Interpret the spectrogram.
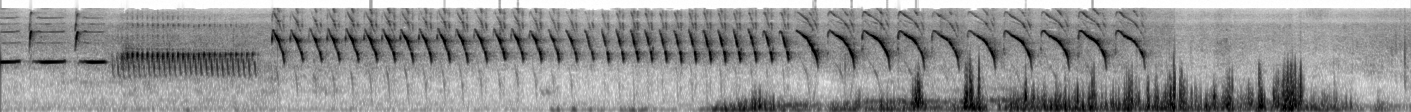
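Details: Canary in long song used to tutor other birds, starting with short whistles and a buzzy note, then a rapid trill turning into slower downslurred notes, with low thumping background noise.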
